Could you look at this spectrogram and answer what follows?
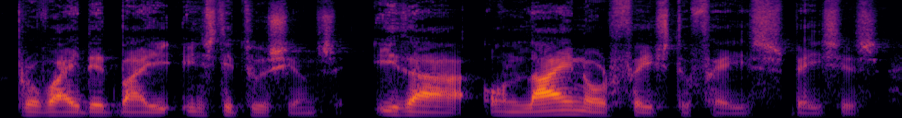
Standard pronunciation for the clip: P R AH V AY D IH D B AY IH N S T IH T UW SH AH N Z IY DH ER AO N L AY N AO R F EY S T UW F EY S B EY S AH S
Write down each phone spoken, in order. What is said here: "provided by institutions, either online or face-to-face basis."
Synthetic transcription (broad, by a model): P R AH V AY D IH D B AY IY N S T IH T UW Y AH N S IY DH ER AO N L AY N AO R F EY S T UW F EY S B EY S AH S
